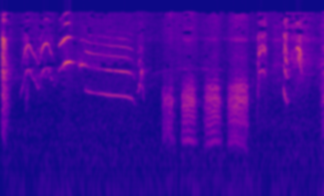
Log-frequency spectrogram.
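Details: Head-nodding Black-winged starling in steady song: wavering whistles and a drawn-out level whistle, then three grating nasal squawks and short high notes.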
